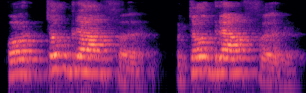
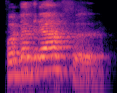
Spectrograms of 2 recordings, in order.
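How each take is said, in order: First: photographer with the second syllable, TO, stressed. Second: Said in the usual way. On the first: Shown as a demonstration. Teacher showing where photographer takes stress, on TO. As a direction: lean on the TO in photographer. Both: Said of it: "ടി ആണ് stress ചെയ്യുന്നത്".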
